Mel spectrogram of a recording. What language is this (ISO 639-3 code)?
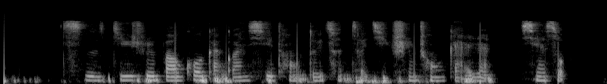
zho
